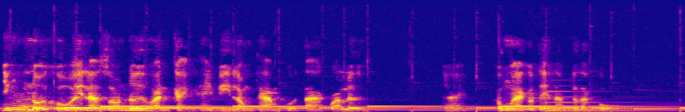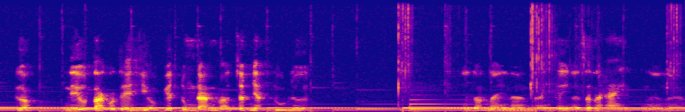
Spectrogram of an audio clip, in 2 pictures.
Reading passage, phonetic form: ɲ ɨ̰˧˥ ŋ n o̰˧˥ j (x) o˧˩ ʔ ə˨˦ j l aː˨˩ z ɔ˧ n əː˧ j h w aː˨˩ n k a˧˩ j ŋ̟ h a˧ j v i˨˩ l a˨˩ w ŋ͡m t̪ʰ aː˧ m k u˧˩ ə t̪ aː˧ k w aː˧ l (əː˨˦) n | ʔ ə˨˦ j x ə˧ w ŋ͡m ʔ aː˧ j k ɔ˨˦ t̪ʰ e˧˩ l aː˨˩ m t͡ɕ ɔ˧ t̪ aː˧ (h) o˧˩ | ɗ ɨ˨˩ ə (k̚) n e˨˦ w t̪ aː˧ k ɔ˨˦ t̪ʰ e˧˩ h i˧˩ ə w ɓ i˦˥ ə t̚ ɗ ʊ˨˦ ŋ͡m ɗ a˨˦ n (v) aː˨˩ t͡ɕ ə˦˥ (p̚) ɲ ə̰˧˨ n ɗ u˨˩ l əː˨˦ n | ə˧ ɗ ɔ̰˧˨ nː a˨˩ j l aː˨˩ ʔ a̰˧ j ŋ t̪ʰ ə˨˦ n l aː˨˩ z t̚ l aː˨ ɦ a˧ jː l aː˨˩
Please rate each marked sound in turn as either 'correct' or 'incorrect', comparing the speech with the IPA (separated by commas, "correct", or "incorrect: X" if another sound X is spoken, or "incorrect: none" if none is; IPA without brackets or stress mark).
correct, correct, incorrect: x, correct, correct, incorrect: t̚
